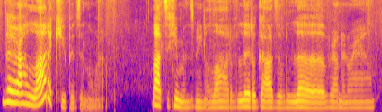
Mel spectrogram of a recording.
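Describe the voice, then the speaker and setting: A woman's voice: sits low, fairly quick, no room sound, natural voice. A woman playing a playful, teasing Cupid, a bossy love goddess who chats sassily and uses pet names in an audio roleplay. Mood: friendly, sassy. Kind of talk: scripted audio roleplay addressed to the listener.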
